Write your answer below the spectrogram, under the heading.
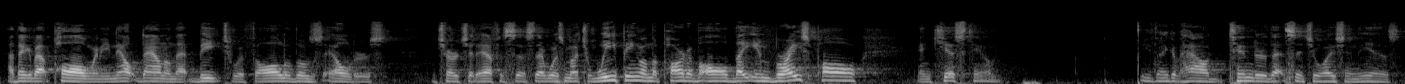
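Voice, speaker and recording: Male pastor, husky and creaky, exhorting the congregation, lo-fi sound. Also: fairly high pitch, darkish tone. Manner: explains Greek word meanings, earnest and exhorting. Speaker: preacher. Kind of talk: sermon. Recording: dull lo-fi church recording.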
